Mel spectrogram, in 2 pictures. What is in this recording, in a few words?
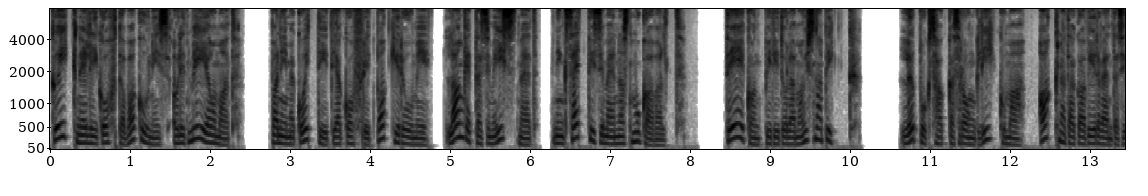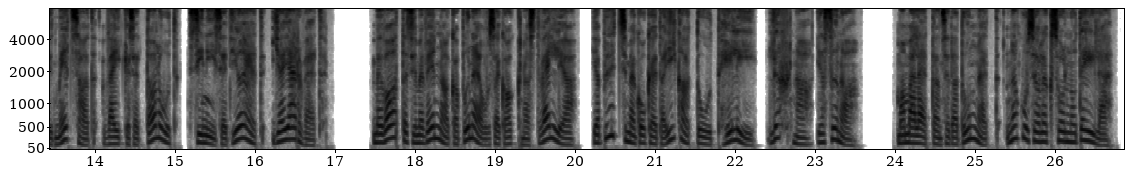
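Estonian female Casual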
